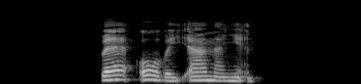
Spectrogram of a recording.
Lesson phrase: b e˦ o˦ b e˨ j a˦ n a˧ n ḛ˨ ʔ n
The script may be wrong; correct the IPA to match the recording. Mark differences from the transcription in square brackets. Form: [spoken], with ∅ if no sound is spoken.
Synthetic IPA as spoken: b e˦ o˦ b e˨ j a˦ n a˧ [ɲ] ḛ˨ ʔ n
